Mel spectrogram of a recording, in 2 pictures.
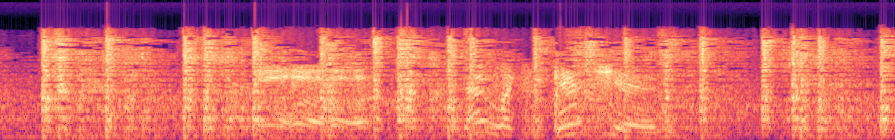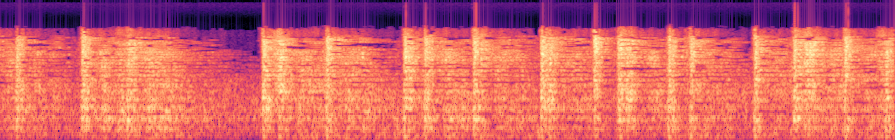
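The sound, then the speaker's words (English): A long string of lit firecrackers, thrown into a bush, pops in rapid, crackling bursts, loud, with a brief pause partway through before the popping resumes. A voice speaks over the noise. “Steve, light the firecrackers and throw them in the bush.”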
